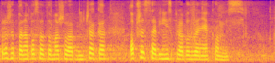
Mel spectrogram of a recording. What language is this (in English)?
Polish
